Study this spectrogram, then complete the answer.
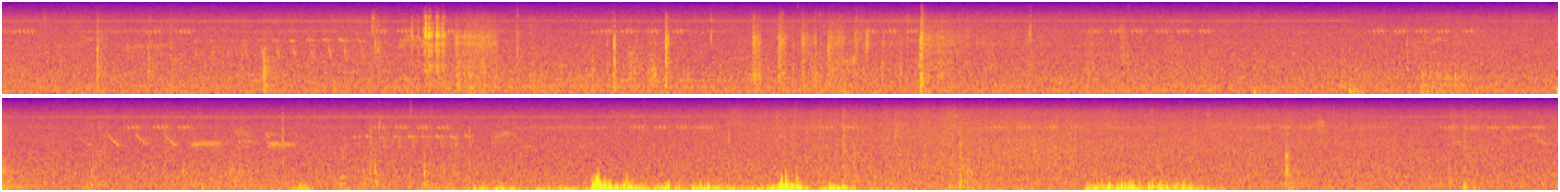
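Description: Wet fish are set down with soft taps on a metal sheet.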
